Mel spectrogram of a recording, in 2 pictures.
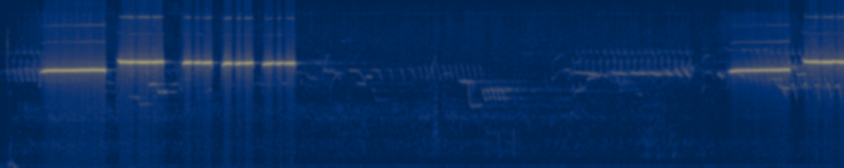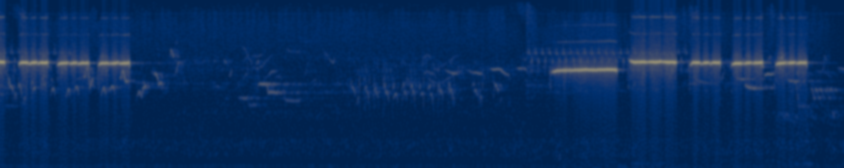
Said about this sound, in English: you should have little trouble recognizing different forms of the white-throated sparrow's sweet whistle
